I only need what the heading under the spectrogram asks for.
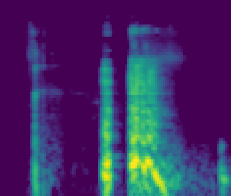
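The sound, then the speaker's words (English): Mouth sounds of someone sipping bourbon: a brief slurp, a quick second sip, then a longer breathy, throaty exhale and a small final smack. Nobody speaks. “Oh, you got to take another sip.”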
